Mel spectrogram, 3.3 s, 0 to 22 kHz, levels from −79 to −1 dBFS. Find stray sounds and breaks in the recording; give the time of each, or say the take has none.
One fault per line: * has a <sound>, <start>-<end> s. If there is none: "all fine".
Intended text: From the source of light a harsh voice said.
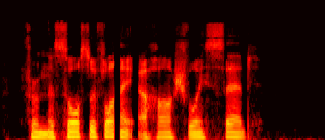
* has a dropout, 1.1-1.2 s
